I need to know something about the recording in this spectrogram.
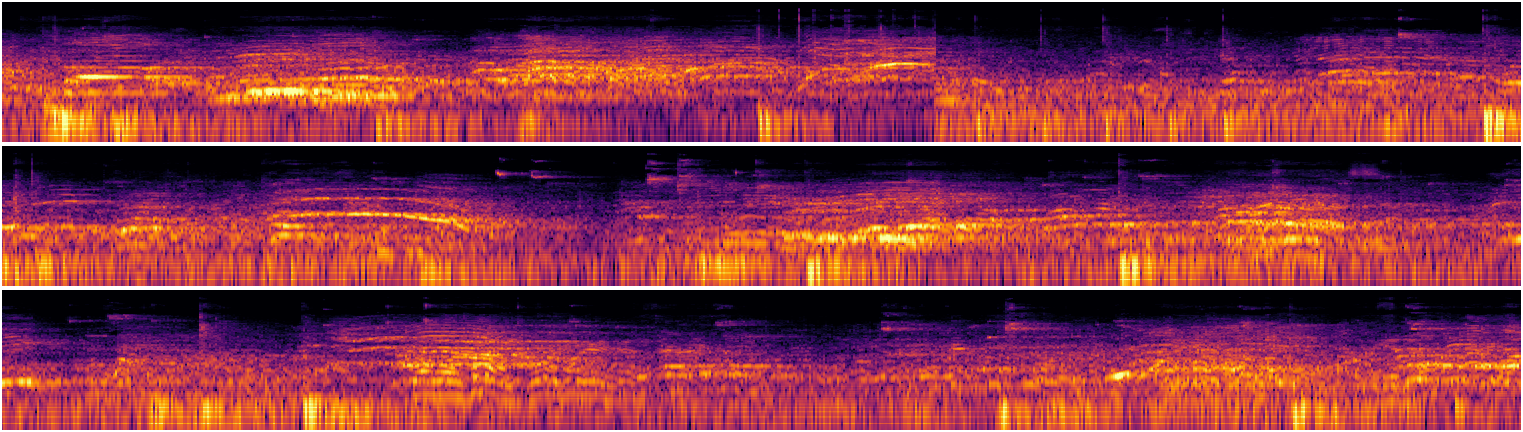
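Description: Young players shout and call out to each other across a large echoing gym.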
